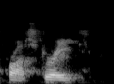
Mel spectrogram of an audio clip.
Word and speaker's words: prostrate: We're not coming down before a throne and prostrating ourselves before the throne, but rather, I didn't say that right, I just thought I said the word wrong. It's prostrate. I left the R out.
